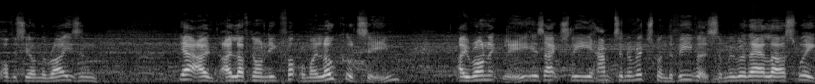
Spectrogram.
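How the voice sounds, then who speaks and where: Against noticeable background noise, a man talks very fast in a high pitch. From Wales, Swansea. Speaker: lawyer and football club adviser. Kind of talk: interview.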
